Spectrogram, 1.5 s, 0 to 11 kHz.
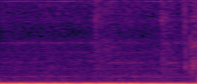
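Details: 2003 Mitsubishi Magna VRX (TL, 163 kW) with a new custom in-house sports exhaust replacing the rusted factory 2.5-inch system, heard from outside on its first hot run: deep, even low rumble from the tailpipes, no rasp or ticking; healthy exhaust.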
